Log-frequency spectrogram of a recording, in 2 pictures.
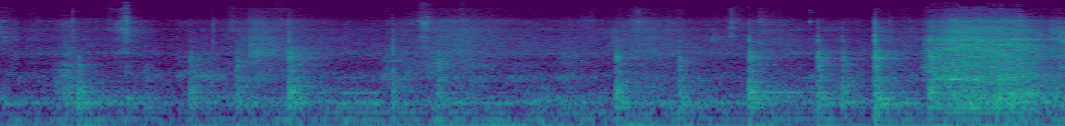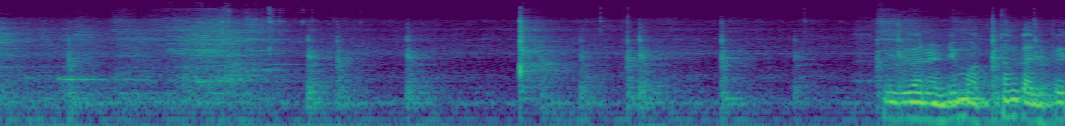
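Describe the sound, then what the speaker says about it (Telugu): A spoon stirs kichidi with coriander in a pot, giving soft scraping and clinking strokes in an uneven rhythm, close by, with a louder rustling stretch near the end. "ఇప్పుడు మొత్తం కలుపుతానండి."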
